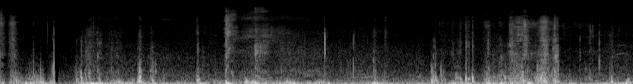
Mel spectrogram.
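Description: Irregular thumps, knocks and scuffs of footsteps and clothing against a body-worn camera as the wearer gets up and moves over shoreline rocks, with a low rumble underneath.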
